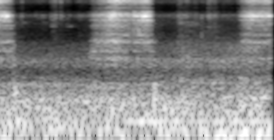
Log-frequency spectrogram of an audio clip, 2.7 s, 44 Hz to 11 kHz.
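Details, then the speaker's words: 2011 Hyundai Santa Fe rear brake, wheel off: hand-spun rotor scrapes unevenly against the pad with a rising-and-falling rub; pads binding on clips, worn caliper brackets letting caliper rattle, pads cracked; rotors, pads, brackets and hardware to be replaced. "there it is is that part of the rotor that's a problem right there right that's one of your problems spin it around you can hear it"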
